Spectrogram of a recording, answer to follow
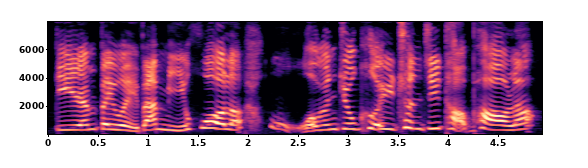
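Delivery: high, tearful creature voice, rushing at end; sniffling. Acted. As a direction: explain through sniffles, then hurry upset. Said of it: "小壁虎吸吸鼻子说". (吸着鼻子哭诉)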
